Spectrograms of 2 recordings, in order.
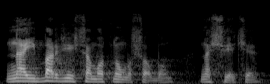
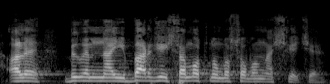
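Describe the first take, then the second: First: Repeated softer, leaning on najbardziej; echoing his own loud line, softer; quieter echo. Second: Louder, higher, punching ale; the lonely sinner's cry, thrown out loud; loud emphatic cry. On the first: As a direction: let the words sink in more quietly. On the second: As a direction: proclaim it loudly to the crowd. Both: Real, not acted.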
